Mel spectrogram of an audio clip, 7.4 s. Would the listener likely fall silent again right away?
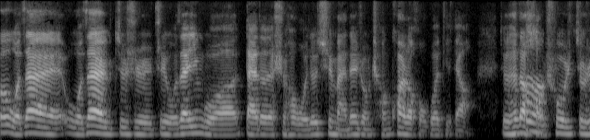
Yes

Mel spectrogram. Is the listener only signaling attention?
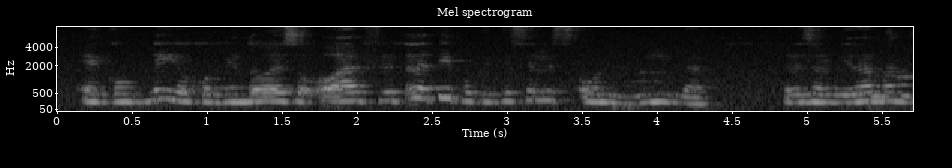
No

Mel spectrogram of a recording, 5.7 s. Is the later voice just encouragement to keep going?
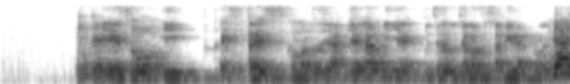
No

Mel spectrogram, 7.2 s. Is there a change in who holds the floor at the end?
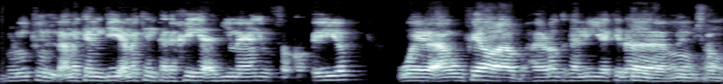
Yes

